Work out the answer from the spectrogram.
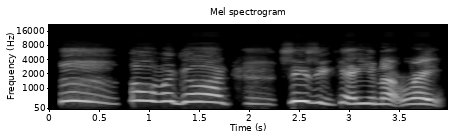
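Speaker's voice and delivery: high, drawn-out gasp after laughing; recovering from a laughing fit; real, high, worn-out-from-laughing voice; laughing to tears. Real, not acted. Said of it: "You're gonna make me cry".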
